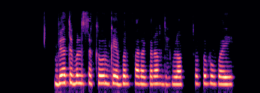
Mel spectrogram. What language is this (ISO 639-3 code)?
pus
